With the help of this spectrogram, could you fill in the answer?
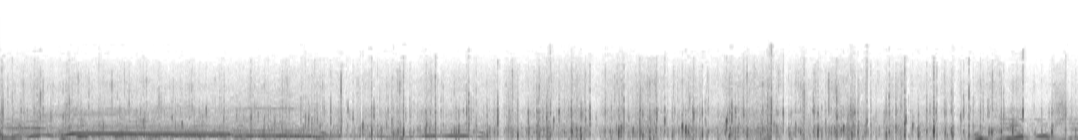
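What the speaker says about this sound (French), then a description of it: "Bah on peut applaudir très fort Mathieu Poggi" A talk show audience applauds guests loudly and continuously, with some cheering, while a voice speaks over the crowd through the opening seconds.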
